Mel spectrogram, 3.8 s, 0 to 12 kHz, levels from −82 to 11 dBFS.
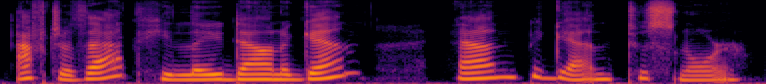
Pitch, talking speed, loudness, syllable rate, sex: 230 Hz, 155 wpm, -18 LUFS, 4.6 syllables/s, female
